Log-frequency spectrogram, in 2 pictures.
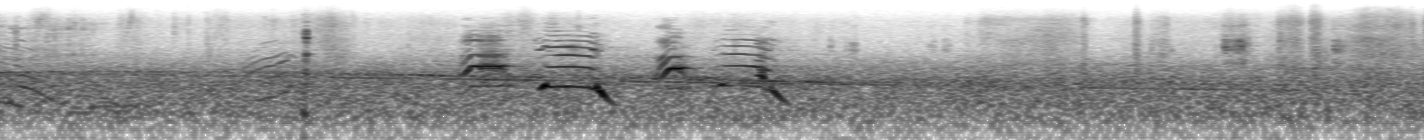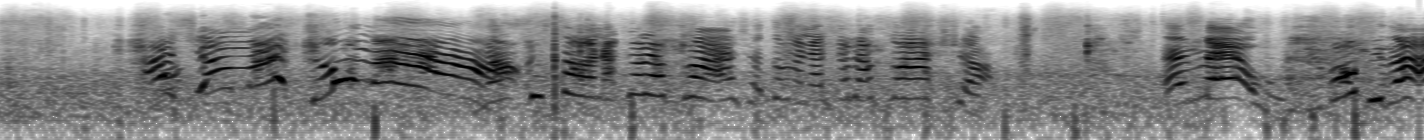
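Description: Children's voices: excited, high-pitched shouts and squeals with no clear words. A few come early, then they grow loud and frequent from about eight seconds in.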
